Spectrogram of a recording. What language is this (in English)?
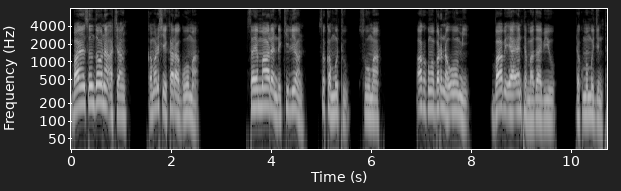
Hausa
